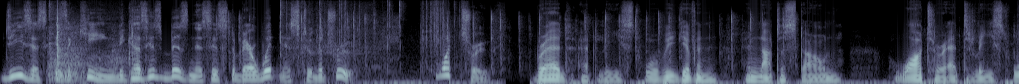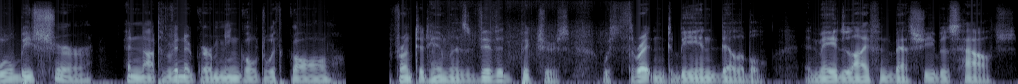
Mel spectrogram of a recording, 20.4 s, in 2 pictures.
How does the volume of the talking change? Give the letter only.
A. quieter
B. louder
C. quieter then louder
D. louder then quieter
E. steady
E.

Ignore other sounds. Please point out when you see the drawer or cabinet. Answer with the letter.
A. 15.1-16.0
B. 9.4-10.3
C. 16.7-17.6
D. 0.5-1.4
D.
